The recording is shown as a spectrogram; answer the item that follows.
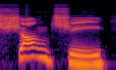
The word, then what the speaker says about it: Shang-Chi: just wanted to let you know that Shang-Chi is apparently pronounced Shang-Chi as per lead actor Simu Liu tweet advising people how to say it.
